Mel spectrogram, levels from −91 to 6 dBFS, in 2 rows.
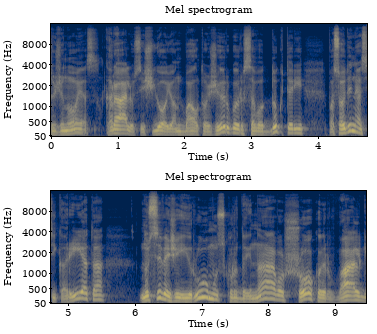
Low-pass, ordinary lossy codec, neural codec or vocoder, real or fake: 14.4 kHz; Opus, 64 kbps; vocoder, 48 kHz, 128 mel bands, Vocos; fake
